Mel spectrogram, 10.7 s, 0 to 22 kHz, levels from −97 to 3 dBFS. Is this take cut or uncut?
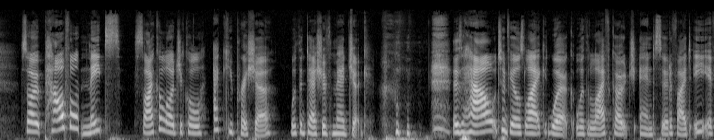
cut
